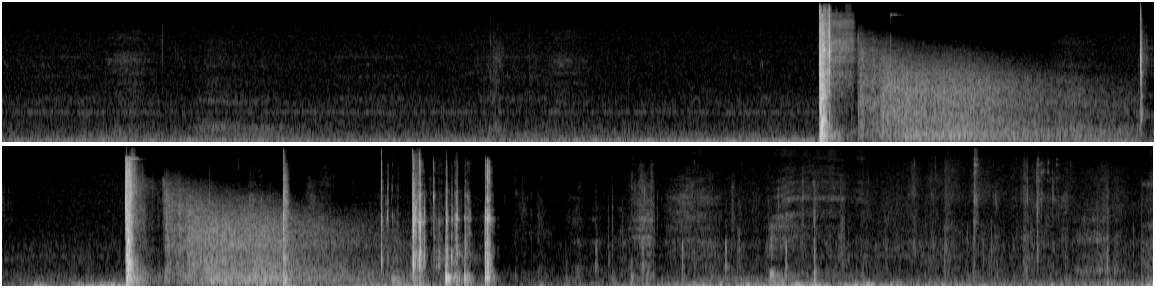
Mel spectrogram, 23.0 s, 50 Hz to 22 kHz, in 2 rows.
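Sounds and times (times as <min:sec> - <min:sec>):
rifle shots echoing: 0:08.2 - 0:11.5, 0:12.8 - 0:15.8
sharp clicks and knocks: 0:14.0 - 0:16.5.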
